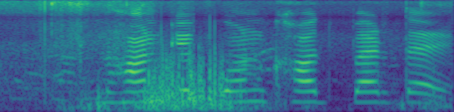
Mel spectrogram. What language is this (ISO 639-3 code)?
mag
